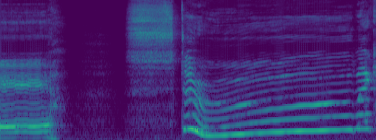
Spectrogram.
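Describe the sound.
A dog whines and howls: a short whimper, then a long howl that dips low and climbs slowly into a sustained, wavering tone.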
